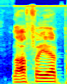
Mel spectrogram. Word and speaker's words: Lafayette: Lafayette Park, that's the way it's pronounced there.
